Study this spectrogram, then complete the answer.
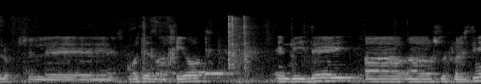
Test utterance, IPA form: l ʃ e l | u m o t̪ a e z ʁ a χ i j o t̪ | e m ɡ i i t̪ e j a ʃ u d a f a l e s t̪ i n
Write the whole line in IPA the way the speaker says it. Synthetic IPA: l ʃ e l | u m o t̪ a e z ʁ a χ i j o t̪ | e m b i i d̪ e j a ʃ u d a f a l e s t̪ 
